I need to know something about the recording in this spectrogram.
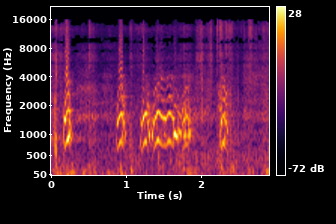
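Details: Miniature Schnauzer brothers Lucky and Levi romp in deep late-winter snowpack in their yard in Aroostook County, Maine, on February 11, 2023: four short, tonal, harmonic yelping barks spaced irregularly over three seconds.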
